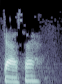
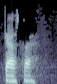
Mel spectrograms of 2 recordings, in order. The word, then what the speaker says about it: cà sa: Kasa, kasaya mà người Việt Nam thường đọc là cà sa. Nhưng mà chữ đó mình đọc là ca sa cũng được, cà sa cũng được.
